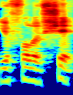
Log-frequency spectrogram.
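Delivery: ordinary delivery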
